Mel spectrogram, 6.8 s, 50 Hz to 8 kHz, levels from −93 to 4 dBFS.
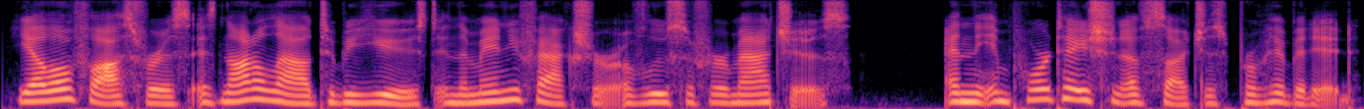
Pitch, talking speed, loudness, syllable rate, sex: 180 Hz, 185 wpm, -19 LUFS, 6.2 syllables/s, female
